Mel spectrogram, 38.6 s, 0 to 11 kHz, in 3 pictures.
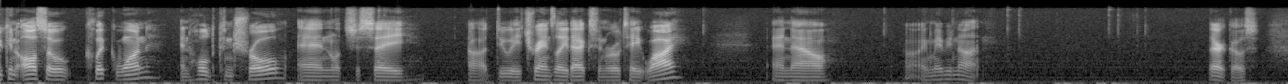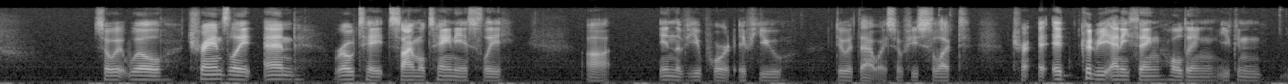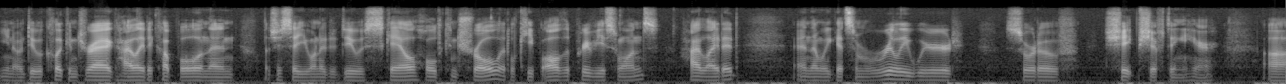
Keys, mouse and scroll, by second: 0.0 click, 0.6 click, 3.8-4.7 ctrl+drag, 7.0 middle click, 9.5 ctrl+z, 10.1 click, 11.1 ctrl+click, 20.4 ctrl+click, 22.3 click, 25.7-27.3 drag, 28.8-31.8 ctrl+middle drag, 31.8 ctrl+click, 31.9 ctrl+middle click.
